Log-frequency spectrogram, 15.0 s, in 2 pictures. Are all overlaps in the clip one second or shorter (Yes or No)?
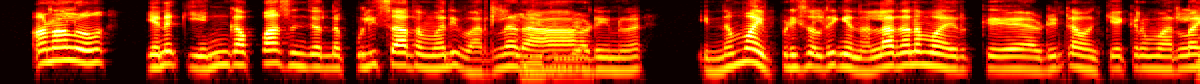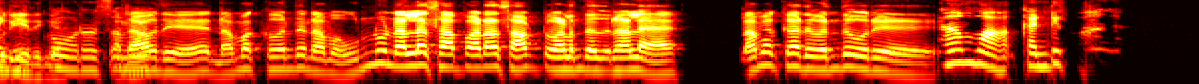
Yes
